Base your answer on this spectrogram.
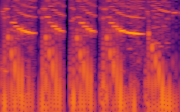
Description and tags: Little beep mellody.
Created using a VST instrument called NoizDumpster, by The Lower Rhythm.
Might be useful as special effects on retro style games or in glitch music an similar genres.
You can find NoizDumpster here:
artificial, beep, beeping, computer, digital, electronic, glitch, harsh, lo-fi, noise, NoizDumpster, TheLowerRhythm, TLR, VST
